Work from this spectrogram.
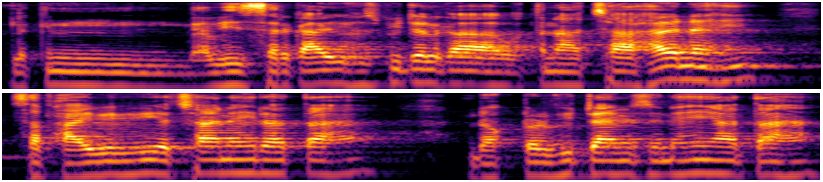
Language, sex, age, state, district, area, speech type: Hindi, male, 45-60, Bihar, Samastipur, urban, spontaneous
